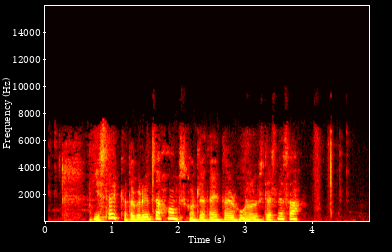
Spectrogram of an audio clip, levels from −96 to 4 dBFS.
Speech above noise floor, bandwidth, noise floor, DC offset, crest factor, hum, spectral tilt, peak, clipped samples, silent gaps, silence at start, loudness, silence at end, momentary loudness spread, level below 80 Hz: 40 dB; 7.6 kHz; -59 dBFS; under 0.1%; 18 dB; none; -7 dB/octave; -2 dBFS; under 0.1%; none; 0.25 s; -20 LUFS; 1.05 s; 16 LU; -50 dBFS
